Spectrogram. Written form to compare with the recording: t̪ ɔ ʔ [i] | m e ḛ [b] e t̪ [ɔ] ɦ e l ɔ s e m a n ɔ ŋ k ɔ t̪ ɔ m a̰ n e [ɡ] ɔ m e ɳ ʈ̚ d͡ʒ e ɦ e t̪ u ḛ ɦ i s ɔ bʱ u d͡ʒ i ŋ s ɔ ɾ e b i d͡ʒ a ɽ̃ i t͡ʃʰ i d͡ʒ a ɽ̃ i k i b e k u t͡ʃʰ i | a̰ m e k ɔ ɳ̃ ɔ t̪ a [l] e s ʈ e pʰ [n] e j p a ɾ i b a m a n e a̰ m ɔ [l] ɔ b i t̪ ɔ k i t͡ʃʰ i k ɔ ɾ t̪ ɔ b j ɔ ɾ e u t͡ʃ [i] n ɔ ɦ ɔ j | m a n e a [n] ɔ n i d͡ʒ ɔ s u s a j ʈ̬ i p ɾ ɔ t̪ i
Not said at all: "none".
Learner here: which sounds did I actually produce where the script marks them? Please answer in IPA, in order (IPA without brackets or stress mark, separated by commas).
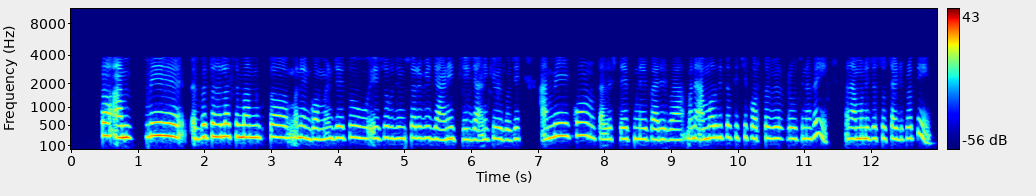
a, b, ɔ, ɡ, l, n, ɾ, i, m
